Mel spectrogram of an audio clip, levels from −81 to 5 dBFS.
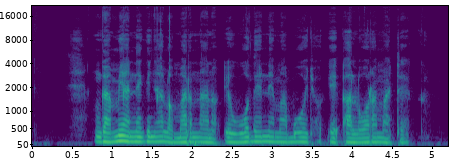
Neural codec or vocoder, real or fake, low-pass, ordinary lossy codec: none; real; none; none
